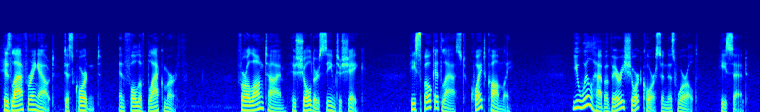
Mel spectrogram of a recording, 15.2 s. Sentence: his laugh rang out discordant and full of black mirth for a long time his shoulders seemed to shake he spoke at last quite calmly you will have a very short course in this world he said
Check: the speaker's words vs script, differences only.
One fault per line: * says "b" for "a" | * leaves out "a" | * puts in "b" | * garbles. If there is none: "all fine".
all fine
